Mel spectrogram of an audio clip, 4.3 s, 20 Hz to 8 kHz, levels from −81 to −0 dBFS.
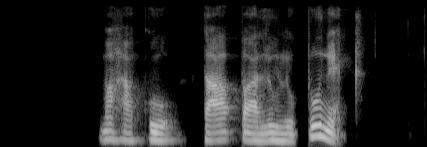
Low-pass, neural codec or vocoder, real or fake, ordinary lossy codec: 7.2 kHz; codec, 16 kHz, 2 kbps, FreqCodec, larger model; fake; Opus, 32 kbps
